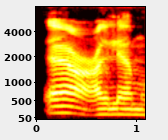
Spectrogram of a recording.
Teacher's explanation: अलम, पहले हमजा फिर आइन, मीम की पेश को लंबा नहीं करेंगे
